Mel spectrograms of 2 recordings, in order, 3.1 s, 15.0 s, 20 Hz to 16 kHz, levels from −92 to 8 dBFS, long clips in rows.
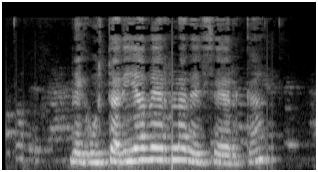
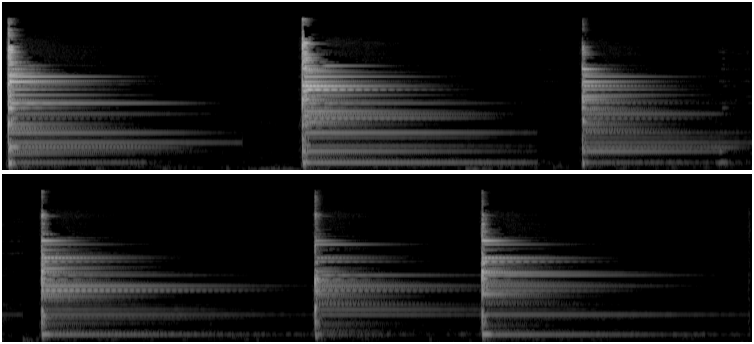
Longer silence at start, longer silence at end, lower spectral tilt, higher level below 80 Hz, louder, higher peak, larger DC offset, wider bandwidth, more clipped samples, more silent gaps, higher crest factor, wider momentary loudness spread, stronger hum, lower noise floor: about the same, 0.15 s vs 0.05 s; second, 0.2 s vs 2.05 s; first, -5.5 dB/octave vs 2 dB/octave; first, -54 dBFS vs -86 dBFS; first, -14 LUFS vs -27 LUFS; first, 0 dBFS vs -4 dBFS; neither; about the same, 11.5 kHz vs 11 kHz; neither; neither; second, 16 dB vs 30 dB; second, 13 LU vs 29 LU; neither; second, -38 dBFS vs -80 dBFS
